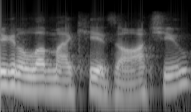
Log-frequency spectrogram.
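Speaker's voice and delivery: put-on Boston accent. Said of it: "in her Boston accent".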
